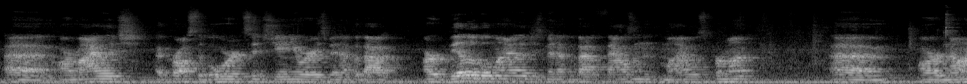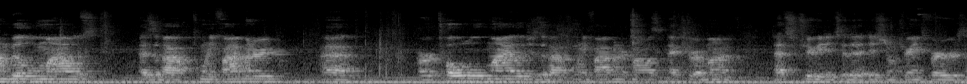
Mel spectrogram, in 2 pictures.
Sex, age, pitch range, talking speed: male, 30-49, 110-120 Hz, 145 wpm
